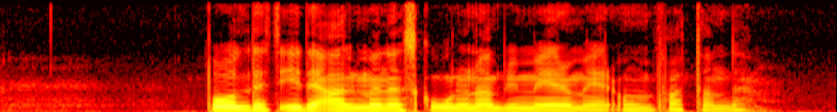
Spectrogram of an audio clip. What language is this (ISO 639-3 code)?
swe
